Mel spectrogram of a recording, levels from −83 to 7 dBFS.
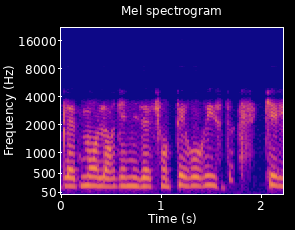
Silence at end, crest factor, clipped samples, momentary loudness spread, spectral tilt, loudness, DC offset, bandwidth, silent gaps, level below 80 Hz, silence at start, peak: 0 s; 16 dB; under 0.1%; 7 LU; -8 dB/octave; -22 LUFS; under 0.1%; 5 kHz; none; -70 dBFS; 0 s; -6 dBFS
